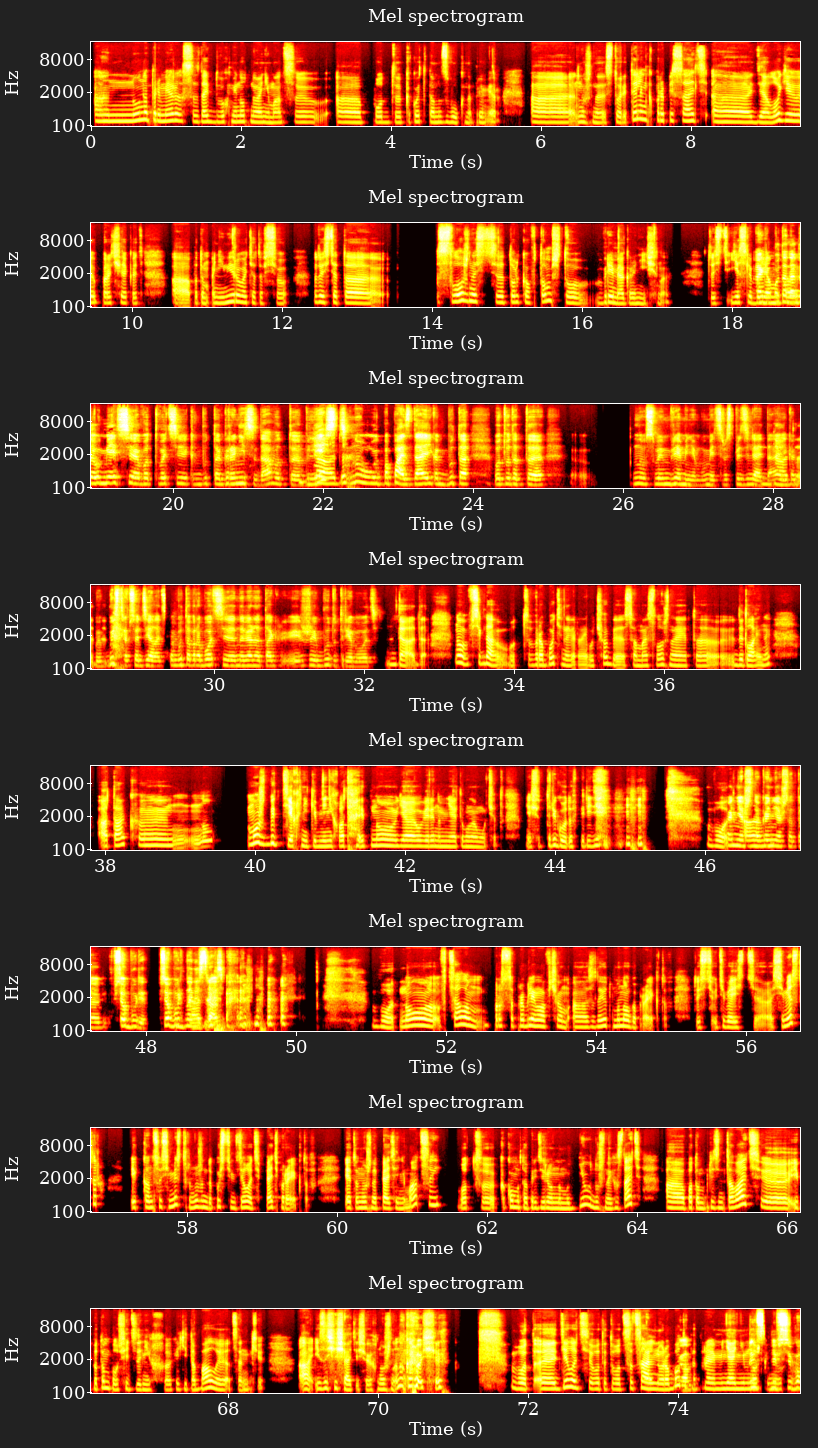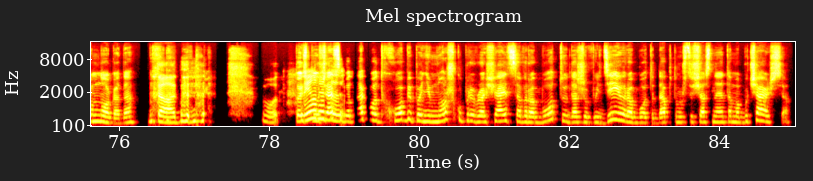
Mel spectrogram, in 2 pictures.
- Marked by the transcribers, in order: in English: "storytelling"; in English: "прочекать"; tapping; chuckle; chuckle; chuckle; chuckle; chuckle; laughing while speaking: "Ну, короче"; other background noise; unintelligible speech; chuckle; laughing while speaking: "Да-да-да"
- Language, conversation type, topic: Russian, podcast, Как ты относишься к идее превратить хобби в работу?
